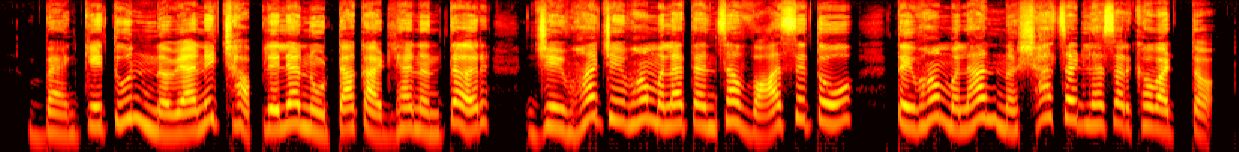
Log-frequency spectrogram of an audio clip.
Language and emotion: Marathi, happy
